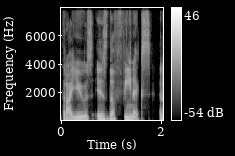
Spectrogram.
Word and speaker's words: Fenix: So, the headlamp that I use is the Fenix and it's spelled f e n i x and it's $99.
